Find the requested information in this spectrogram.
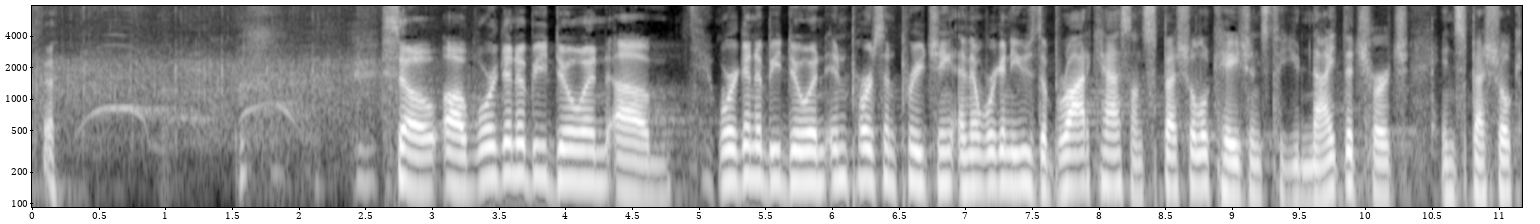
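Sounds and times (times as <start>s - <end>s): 
laughter: 0.0s - 0.4s
audience clapping: 0.0s - 3.5s
speech: 0.1s - 0.4s, 1.6s - 11.1s.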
